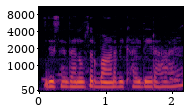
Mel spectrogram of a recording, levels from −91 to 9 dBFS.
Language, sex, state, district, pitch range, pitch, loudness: Hindi, female, Uttar Pradesh, Budaun, 180-190 Hz, 185 Hz, -33 LUFS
